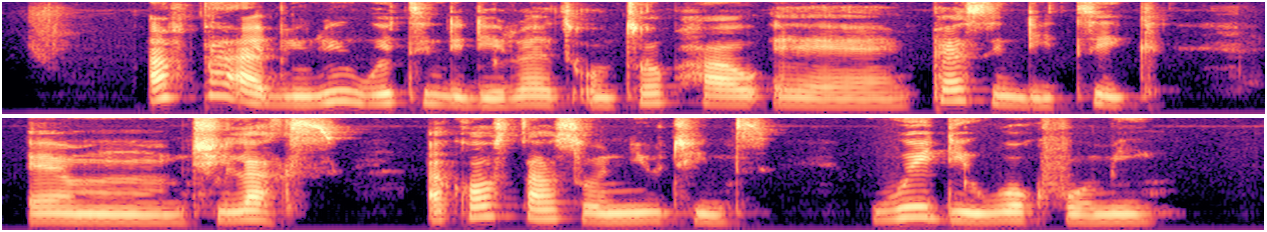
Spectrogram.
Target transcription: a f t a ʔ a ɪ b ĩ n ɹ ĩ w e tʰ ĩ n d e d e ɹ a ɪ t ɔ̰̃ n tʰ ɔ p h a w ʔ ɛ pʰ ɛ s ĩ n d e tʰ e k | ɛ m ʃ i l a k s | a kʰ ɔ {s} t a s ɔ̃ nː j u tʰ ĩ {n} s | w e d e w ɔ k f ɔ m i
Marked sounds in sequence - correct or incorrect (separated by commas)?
correct, correct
